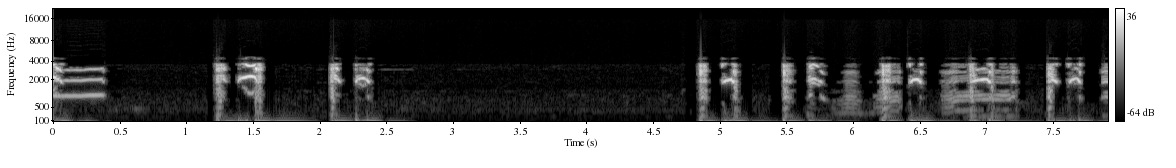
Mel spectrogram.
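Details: Peregrine falcons, residents meeting in Toruń on 26 August 2022: a short wailing note and a few rasping calls, then several seconds of silence, then a fresh burst of quick, harsh, repeated calls.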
